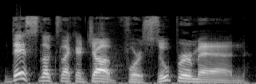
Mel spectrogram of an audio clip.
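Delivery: slow hero line, pitch dropping as it goes; Superman. Retold or imitated. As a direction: switch into a deep, declarative superhero voice mid-line. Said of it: "change voice as the line goes".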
